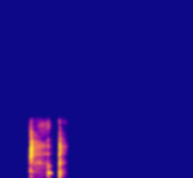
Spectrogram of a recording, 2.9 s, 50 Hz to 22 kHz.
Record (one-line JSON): {"cough_length": "2.9 s", "cough_amplitude": 13138, "cough_signal_mean_std_ratio": 0.2, "survey_phase": "alpha (2021-03-01 to 2021-08-12)", "age": "18-44", "gender": "Female", "wearing_mask": "No", "symptom_none": true, "smoker_status": "Never smoked", "respiratory_condition_asthma": true, "respiratory_condition_other": false, "recruitment_source": "REACT", "submission_delay": "1 day", "covid_test_result": "Negative", "covid_test_method": "RT-qPCR"}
